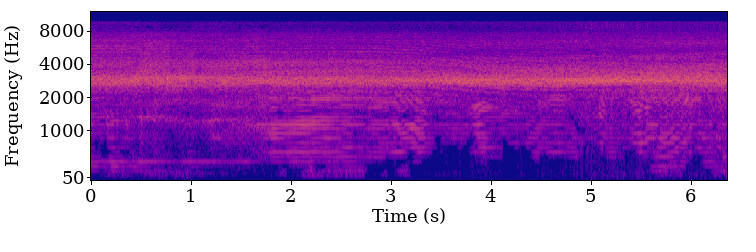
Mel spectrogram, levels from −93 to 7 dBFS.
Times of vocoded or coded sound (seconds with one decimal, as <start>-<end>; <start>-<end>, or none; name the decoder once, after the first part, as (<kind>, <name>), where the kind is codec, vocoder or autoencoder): 0.4-1.8 (codec, SNAC)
